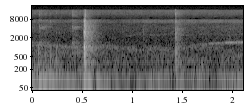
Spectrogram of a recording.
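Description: Near silence broken by a sharp click about half a second in and a fainter click a second later, from hands holding a picture book up. A faint thin tone slowly dips and rises in pitch.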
